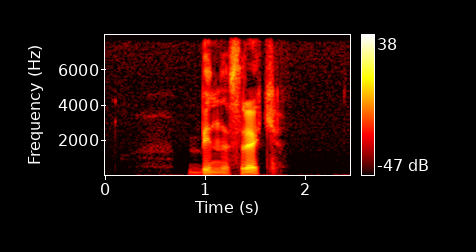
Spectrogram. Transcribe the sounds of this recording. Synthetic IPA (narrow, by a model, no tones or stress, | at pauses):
bɪnəsɾeːk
